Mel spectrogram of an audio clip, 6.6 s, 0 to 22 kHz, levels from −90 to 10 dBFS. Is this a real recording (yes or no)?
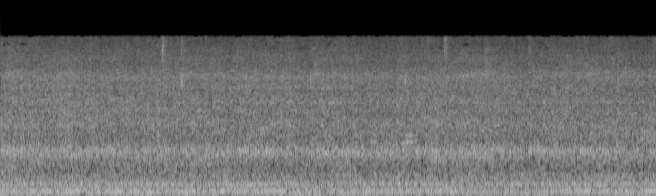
yes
